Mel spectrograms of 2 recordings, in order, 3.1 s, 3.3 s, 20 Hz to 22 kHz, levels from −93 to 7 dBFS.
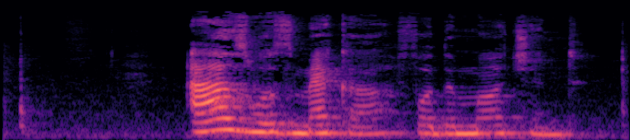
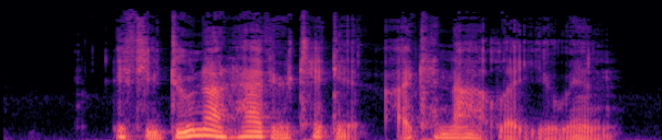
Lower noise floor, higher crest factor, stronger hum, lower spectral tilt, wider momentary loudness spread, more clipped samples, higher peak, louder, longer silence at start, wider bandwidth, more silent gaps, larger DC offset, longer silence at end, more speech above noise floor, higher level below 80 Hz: about the same, -62 dBFS vs -62 dBFS; about the same, 18 dB vs 20 dB; neither; second, -5 dB/octave vs -6.5 dB/octave; first, 15 LU vs 12 LU; neither; second, -10 dBFS vs -4 dBFS; about the same, -25 LUFS vs -23 LUFS; first, 0.95 s vs 0.6 s; about the same, 14.5 kHz vs 15 kHz; neither; neither; about the same, 0.25 s vs 0.25 s; about the same, 37 dB vs 40 dB; second, -70 dBFS vs -40 dBFS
